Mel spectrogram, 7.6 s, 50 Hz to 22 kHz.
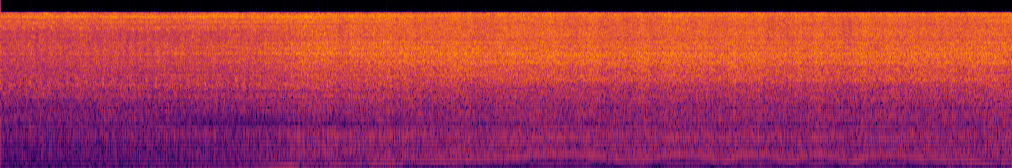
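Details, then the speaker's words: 3D-printed compressed-air V10 engine with F1-style crank angles and two connected intake manifolds: revs climb quickly then hang and hunt with heavy hissing; many air leaks and poor build quality limit it to just over 5,000 RPM. "the engine sounds quite impressive but due to a lot of leaks and poor build quality it only R to a little bit over 5,000 RPM"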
